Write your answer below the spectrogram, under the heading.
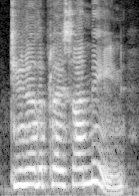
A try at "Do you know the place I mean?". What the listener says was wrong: I mean, that's too long for a filler word. Even the longer filler words, they're pronounced so quickly. So that was sort of like that's a filler word, but it's pronounced quickly.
